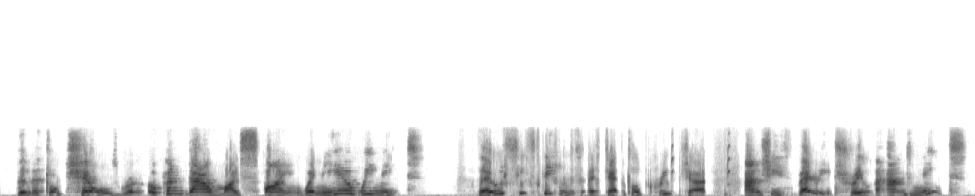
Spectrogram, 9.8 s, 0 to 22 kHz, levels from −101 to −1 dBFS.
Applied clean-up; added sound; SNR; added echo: neural diffusion model UNIVERSE++.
